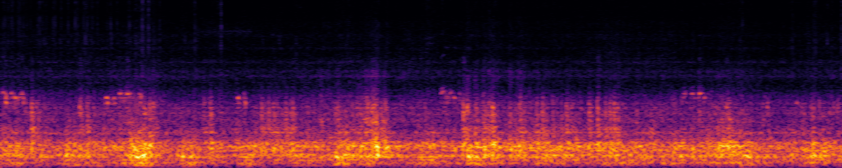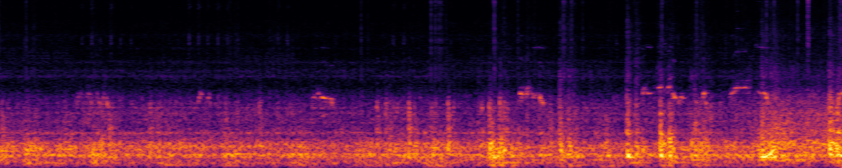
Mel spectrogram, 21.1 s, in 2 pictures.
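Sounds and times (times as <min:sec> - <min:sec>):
train wheels rumbling on track: 0:00.0 - 0:21.0
clicks and knocks: 0:09.0 - 0:21.0
short squeaks: 0:16.9 - 0:17.6, 0:18.5 - 0:20.2.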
